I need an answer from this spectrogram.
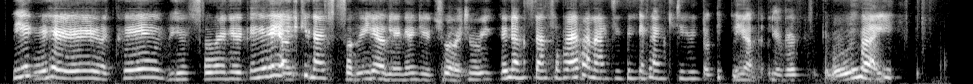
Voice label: woman speaking gibberish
